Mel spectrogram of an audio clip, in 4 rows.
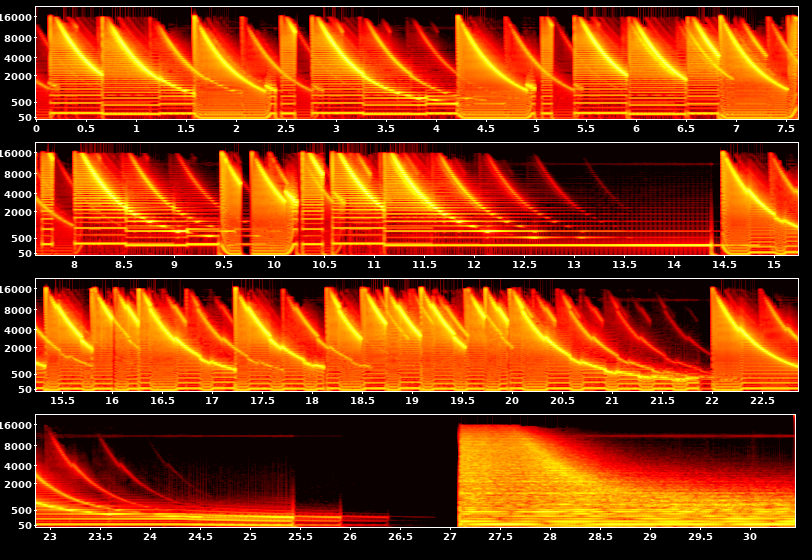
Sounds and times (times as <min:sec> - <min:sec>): Synthesizer: 0:00.0 - 0:24.7, 0:27.1 - 0:30.4.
